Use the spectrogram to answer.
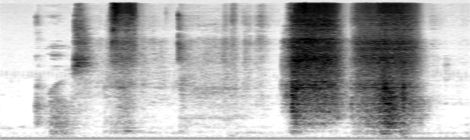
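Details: Person who is sick and also allergic to the dog: short sniffs and catches of breath, then two loud, explosive sneezes in quick succession, in a quiet room with a low hum.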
